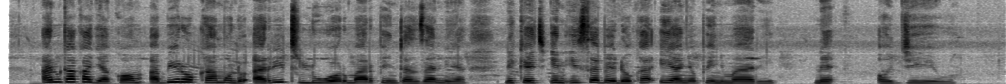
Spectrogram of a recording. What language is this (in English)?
Luo (Kenya and Tanzania)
